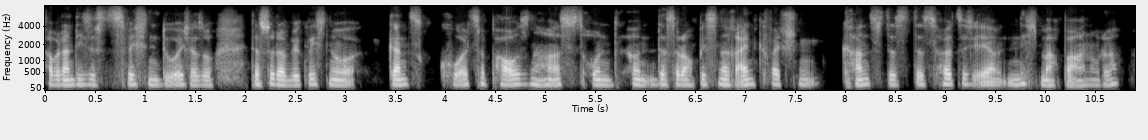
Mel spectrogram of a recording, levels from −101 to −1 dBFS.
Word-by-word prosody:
aber 135 -1 +2
dann 130 0 +5
dieses 135 -1 -5
zwischendurch, 135 -1 -1
also 125 0 -1 0.4
dass 145 - +4
du 150 - +4
da 130 -3 +5
wirklich 135 +3 -2
nur 130 -2 +1 0.3
ganz 135 +1 +5 0.2
kurze - - -1
Pausen 145 -2 +2
hast 140 +1 -1
und 130 -1 -2
und 135 -2 0
das 140 - -1
dann - - +2
noch - - +5
'n - - -34
bisschen 135 +1 -2
reinquetschen 140 +2 0 0.2
kannst, 145 +1 -2
das 135 -1 -4
das 130 - -4
hört 150 -2 +4
sich 145 -2 -6
eher 70 -1 +2
nicht 155 +5 -5
machbar 120 -2 +1
an, 115 +3 -5
oder? 130 +4 -7
135 Hz, 175 wpm, -23 LUFS, 130-140 Hz, 0.4 s, dann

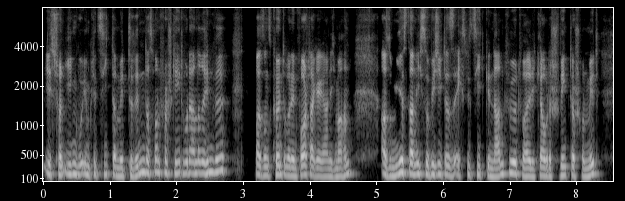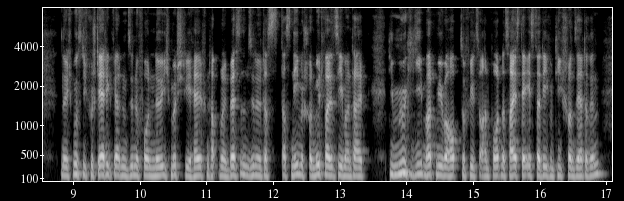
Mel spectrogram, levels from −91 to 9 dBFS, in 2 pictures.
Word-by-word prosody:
ist 175 -1 -4
schon 155 -2 0
irgendwo 175 0 -1
implizit 170 +1 -6
damit 140 -2 -1
drin, 150 +7 0
dass 200 -1 -2
man 205 - -1
versteht, 195 -1 -4
wo 190 - -1
der 195 - -1
andere 190 0 0
hin 205 +2 +1
will, 225 +1 -1 0.4
weil 170 - +1
sonst 150 -1 -4
könnte 165 0 0
man 150 - 0
den 140 - +1
Vorschlag 160 0 +2
ja 140 - 0
gar 135 0 -4
nicht 130 - -6
machen. 155 +7 -4 0.4
Also, 155 -7 0
mir 175 +8 +3
ist 200 -2 +1
da 180 - +6
nicht 175 +1 -1
so 175 - -2
wichtig, 170 0 -1
dass 160 -2 -3
es - - -4
explizit 165 +2 -7
genannt 145 +5 -2
wird, 185 -3 +2
weil 135 -1 +1
ich 130 - -7
glaube, 145 0 +1
das 140 - -3
schwingt 155 0 -4
da 155 - +2
schon 135 -1 -7
mit. 180 +3 -1 0.4
Ne, 150 -2 0
ich 145 - -6
muss 175 0 +1
nicht 160 - -6
bestätigt 160 +1 +5
werden 155 -1 +3
im 145 - -3
Sinne 150 +1 -2
von: 145 -1 +1
„Ne, 145 +1 +3
ich 150 0 -7
möchte 160 0 -3
dir 135 - +1
helfen. 145 +1 +3
Habe 150 - -2
nur 145 - +1
dein 130 - -5
Bestes 155 +2 +5
im 150 - -4
Sinne.“ 150 0 -1
Das 145 0 -4
das 155 0 -5
nehme 160 +1 +1
ich - - -9
schon 145 - 0
mit, 170 +1 +2
weil 155 -2 +8
es 150 - -3
jemand 145 -2 -1
halt 140 -1 +1 0.3
die 170 - 0
Mühe 185 +5 +5
gegeben 175 -2 -3
hat, 165 0 +3
mir 160 - +1
überhaupt 150 0 +3
so 150 - -3
viel 150 0 -3
zu - - -4
antworten. 145 +3 +1
Das 145 - -2
heißt, 150 -1 +7
der 150 - +5
ist 155 -1 -3
da - - +9
definitiv 145 -1 -3
schon 145 -1 +1
sehr 145 0 +3
drin, 150 +5 -3
155 Hz, 325 wpm, -22 LUFS, 145-175 Hz, 0.4 s, da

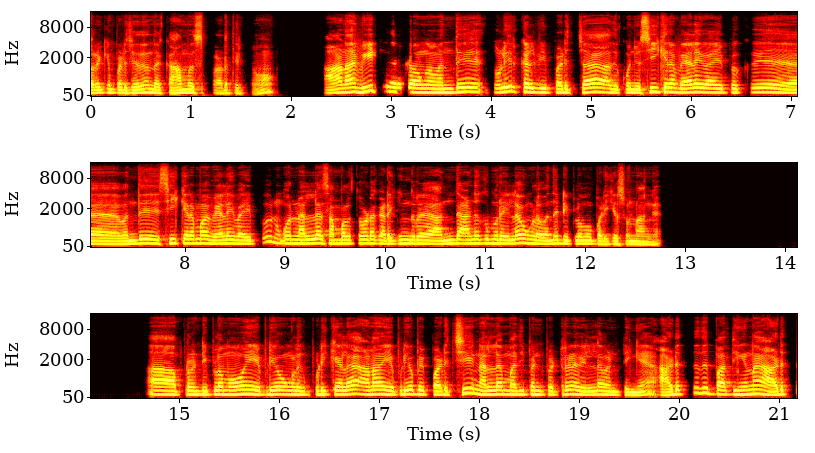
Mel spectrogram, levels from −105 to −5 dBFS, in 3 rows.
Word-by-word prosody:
வரைக்கும் 140 +3 -2
படிச்சது, 135 +3 +1
அந்த 135 -3 +1
காமர்ஸ் 140 +2 0
பாடத்திட்டம். 115 -1 -7 0.6
ஆனா, 165 +3 +3
வீட்ல 210 +1 +1
இருக்கிறவஙு்க 175 -2 +2
வந்து, 160 +3 +2 0.3
தொழிற்கல்வி 185 -1 +2
படிச்சா, 155 +3 0 0.2
அது 155 - 0
கொஞ்சம் 145 -1 +1
சீக்கிரம் 185 -2 +2
வேலை 180 +2 +4
வாய்ப்புக்கு 160 +1 -2 0.8
வந்து, 150 +5 0 0.2
சீக்கிரமா 175 0 0
வேலை 160 +1 +1
வாய்ப்பு, 145 +8 -4 0.2
ஒரு 165 - -1
நல்ல 170 +2 +2
சம்பளத்தோடு 155 +1 0
கிடைக்குங்கற 155 +2 0 0.2
அந்த 155 +4 0
அணுகுமுறையில, 165 +1 0
உங்கள 155 -4 0
வந்து 155 +2 -1
டிப்ளமோ 150 0 -1
படிக்க 125 +1 -3
சொன்னாங்க. 115 -3 -2 2.0
ஆ - - +2 0.2
அப்புறம் 155 +1 -1
டிப்ளோமோவும் 170 +3 +2
எப்டியும் 165 +3 +1
உங்களுக்கு 155 -3 0
பிடிக்கல. 160 +2 +1
ஆனா, 175 +1 +2
எப்பிடியோ 165 +3 0
போயி 170 -2 -1
படிச்சு 150 +8 0
நல்ல 165 +2 +2
மதிப்பெண் 160 0 -1
பெற்று 170 +4 -1
வெளில 150 +2 0
வந்துடீங்க. 135 -2 -2 0.2
அடுத்தது 180 +9 -2
பார்த்தீங்கன்னா, 170 +3 +1
அடுத்த 170 +5 -3
160 Hz, 140 wpm, -22 LUFS, 150-170 Hz, 2.0 s, வேலை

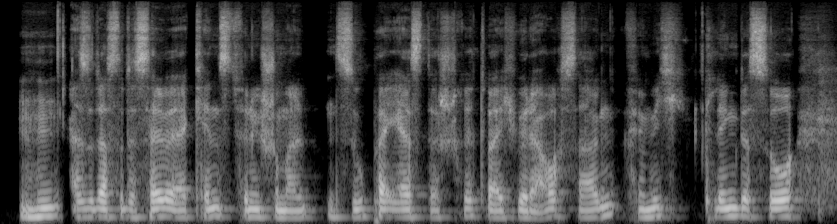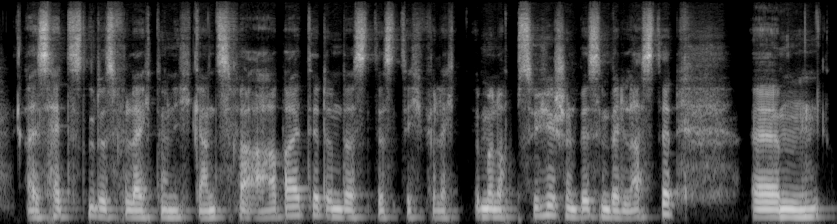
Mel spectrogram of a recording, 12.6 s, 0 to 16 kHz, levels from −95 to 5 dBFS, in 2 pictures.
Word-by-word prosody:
Mhm, 130 +2 0
also, 125 +1 -1
dass 125 -1 +2
du - - -5
das 120 0 +6
selber 130 +1 +3
erkennst, 125 +3 0
finde 125 0 -2
ich 125 - -3
schon 115 - -1
mal 110 0 -6
ein 125 - -12
super 125 +2 0
erster 120 -1 0
Schritt 130 +2 -6
weil, 115 -1 -1
ich 110 0 -7
würde 110 -4 -1
auch 130 0 -4
sagen, 130 +4 -4
für - - -9
mich 130 0 -5
klingt 135 +1 -2
das 130 -1 +6
so, 135 +2 +1 0.5
als 115 +1 +8
hättest 130 0 -1
du - - -3
das 130 -2 +1
vielleicht 115 -2 -2
noch - - -3
nicht 115 0 -5
ganz 115 +1 +2
verarbeitet 145 +7 -3
und, 125 -1 0
dass 120 0 +3
das 115 0 -2
dich 115 0 -10
vielleicht 115 0 -11
immer 130 0 +2
noch 125 +1 -4
psychisch 145 +4 +1
'n 125 -2 -1
bisschen 130 0 +2
belastet, 120 +9 +2 0.5
ähm, 125 0 +4
125 Hz, 220 wpm, -23 LUFS, 115-130 Hz, 0.5 s, als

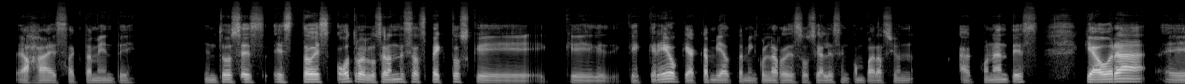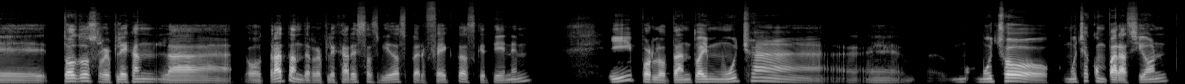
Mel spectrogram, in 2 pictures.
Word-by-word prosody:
Ajá, 95 0 0
exactamente. 95 -1 -7 0.7
Entonces, 105 +1 0
esto 115 +2 +3
es 120 - +4
otro 120 - +2
de 115 - +2
los 105 - -3
grandes 115 +2 0
aspectos - - 0
que 90 -3 -6 0.2
que 90 -2 -9
que - - -8
creo - - +3
que - - 0
ha - - +1
cambiado 100 -1 -1
también 95 -3 -10
con 100 - -8
las 95 -1 -1
redes 95 -1 -4
sociales 100 +3 -5
en 100 - -16
comparación 95 0 -7 0.5
a - - -5
con 105 +1 -10
antes. 115 0 -3 0.4
Que - - +4
ahora, 130 +4 +7 0.2
eh, 100 -2 -5
todos 145 +1 +4
reflejan 120 +1 -1
la 95 -3 -1
o 100 -1 -7
tratan 110 - +4
de 100 - -4
reflejar 100 +2 -3
esas 115 -3 -4
vidas 110 +5 -4
perfectas - - -4
que - - -8
tienen, 115 - -7 0.7
y 155 +11 +1
por 120 - +1
lo 105 -1 0
tanto 110 +3 +1
hay 125 0 +6
mucha, 130 - -3 0.5
eh, 100 -2 -15 0.5
mu 125 +4 -17
mucho 135 - +3
mucha 130 +7 -4
comparación, 120 - +2
105 Hz, 135 wpm, -23 LUFS, 95-125 Hz, 0.7 s, ahora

